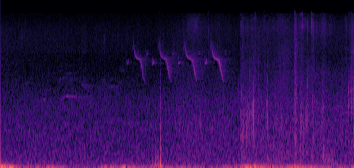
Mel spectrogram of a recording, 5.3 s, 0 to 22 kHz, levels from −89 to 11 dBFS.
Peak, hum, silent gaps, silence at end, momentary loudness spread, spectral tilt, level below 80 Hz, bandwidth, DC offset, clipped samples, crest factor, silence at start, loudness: -16 dBFS; none; none; 0 s; 11 LU; -4 dB/octave; -38 dBFS; 16.5 kHz; under 0.1%; under 0.1%; 18 dB; 0 s; -45 LUFS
